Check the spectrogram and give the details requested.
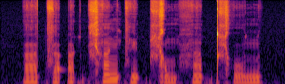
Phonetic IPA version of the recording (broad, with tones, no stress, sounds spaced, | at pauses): a˧ t͡s a˨ ʔ a˦ k̚ t͡ɕʰ ã˦ ŋ t͡s ẽ˨ p̚ ɕ ɔ˧ m h ã˦ p̚ t͡ɕʰ o˨˦ n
